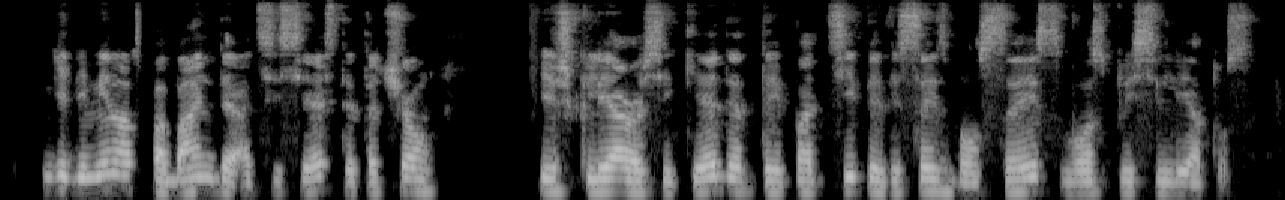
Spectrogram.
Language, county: Lithuanian, Vilnius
